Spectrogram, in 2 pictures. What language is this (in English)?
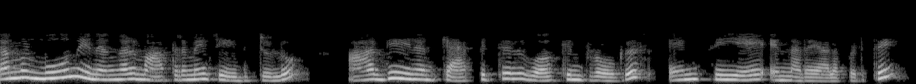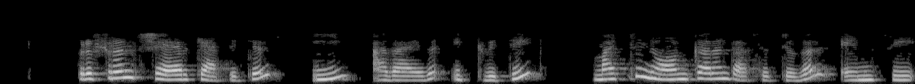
Malayalam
